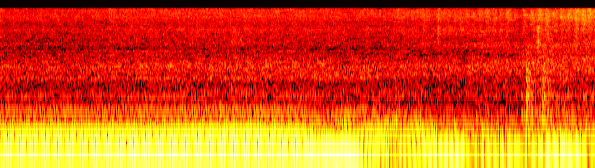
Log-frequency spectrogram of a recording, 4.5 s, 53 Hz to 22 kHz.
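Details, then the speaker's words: 1995 Mitsubishi Eclipse, manual, just fitted with a new clutch, in neutral: a steady deep idle, then the note drops and goes lumpy as the clutch is released, and the car creeps. Engine loaded in neutral, cause unknown. "my foots on the clutch this is in neutral now watch when I let go of the clutch"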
